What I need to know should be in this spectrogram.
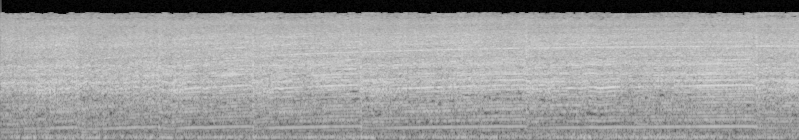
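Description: A racing car engine roars at high revs, its pitch rising and dropping sharply with each gear change.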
